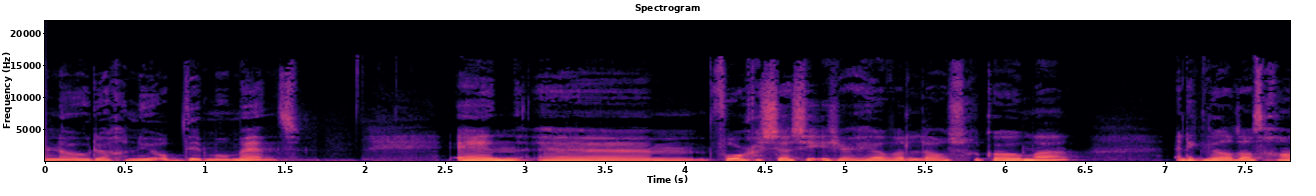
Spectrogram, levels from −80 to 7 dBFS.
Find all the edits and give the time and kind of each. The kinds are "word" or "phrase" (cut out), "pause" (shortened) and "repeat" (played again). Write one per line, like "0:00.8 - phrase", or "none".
none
